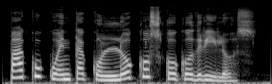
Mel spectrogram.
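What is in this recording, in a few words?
Spanish, female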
